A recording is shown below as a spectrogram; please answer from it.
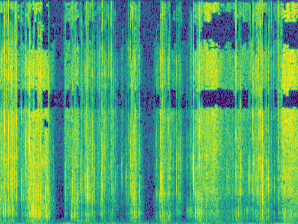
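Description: Long nails and fingertips scratch and rub the sequin bow and glitter ears of a sequin and glitter fabric mouse-ear headband. The result is a steady stream of fast, bright, crinkly scratches in quick bursts with short pauses between them.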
